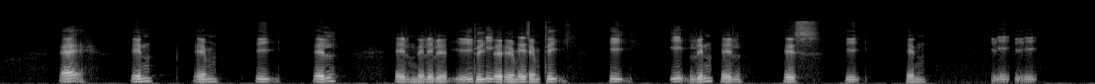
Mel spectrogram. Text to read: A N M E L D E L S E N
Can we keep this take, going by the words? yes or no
no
